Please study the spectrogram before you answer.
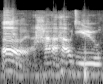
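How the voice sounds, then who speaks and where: A man's voice: medium pitch, very slow, breathy edge, muffled recording. A man playing a mild, earnest, hesitant young newspaper reporter in a 1940s radio serial read live. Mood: bashful. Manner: hesitant, polite. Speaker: table-read performer. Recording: noisy convention floor ambience. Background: convention hall noise.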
